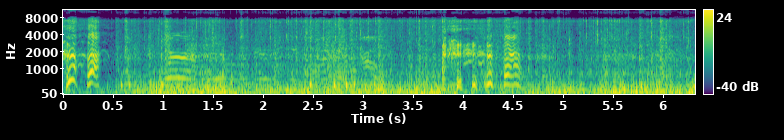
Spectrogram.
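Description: Steady low rumble of wind buffeting the microphone and tyres rolling over bumpy grass as an e-bike rides along, with brief laughter near the end.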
